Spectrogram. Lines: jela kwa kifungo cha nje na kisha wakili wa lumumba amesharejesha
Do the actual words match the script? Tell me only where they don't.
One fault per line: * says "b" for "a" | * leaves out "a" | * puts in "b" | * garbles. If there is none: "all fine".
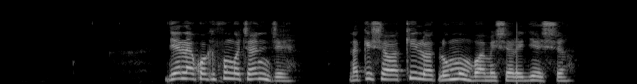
all fine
